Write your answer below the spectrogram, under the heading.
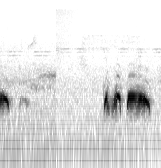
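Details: Decoy spotted dove calling to provoke fighting: a short falling coo, a pause, then a quick double note and a long steady coo, low and throaty with a faint thin whistle between.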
